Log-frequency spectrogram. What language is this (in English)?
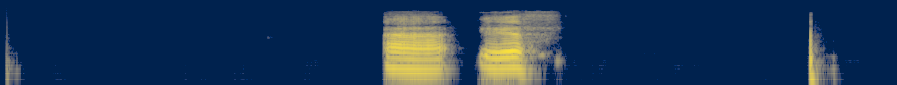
Thai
